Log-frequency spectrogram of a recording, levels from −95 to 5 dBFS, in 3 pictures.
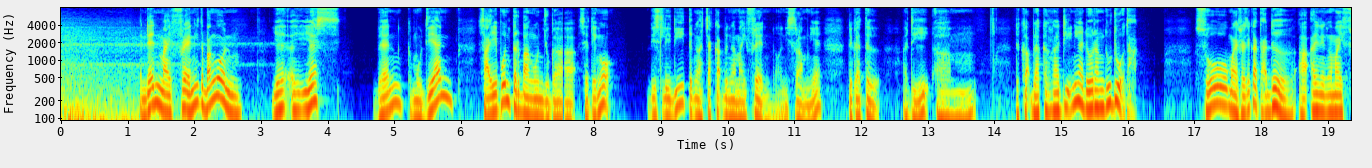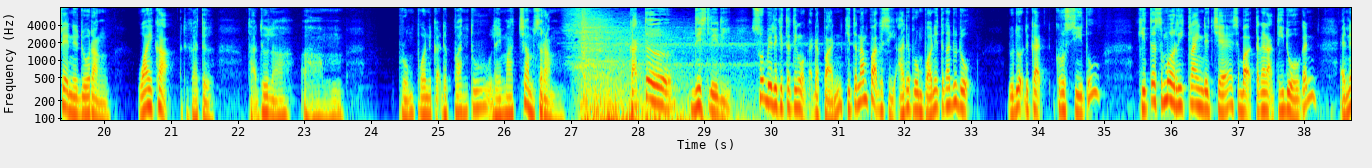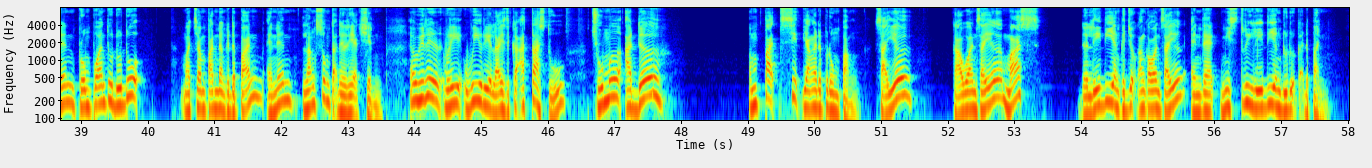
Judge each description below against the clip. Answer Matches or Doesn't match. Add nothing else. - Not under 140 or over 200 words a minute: Matches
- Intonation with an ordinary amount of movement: Doesn't match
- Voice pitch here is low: Matches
